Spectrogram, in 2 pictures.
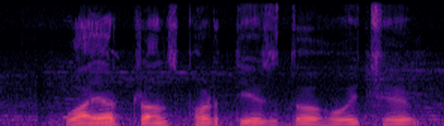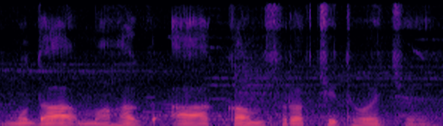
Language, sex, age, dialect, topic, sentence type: Maithili, male, 25-30, Eastern / Thethi, banking, statement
